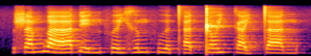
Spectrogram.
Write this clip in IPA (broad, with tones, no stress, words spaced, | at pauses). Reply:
ʂa˧˥mwaː˨˩˦ɗe˨˩˦ŋ fə˨˩jɣə˧mfu˨˩˦ə̯t̪ʰa˨˩t̚ ʈɔ˧˥jka˨˩˨j t̪a˨˩n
